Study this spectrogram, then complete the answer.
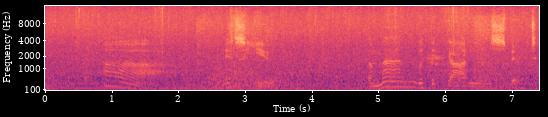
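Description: A man speaks slowly in a low, deep voice.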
